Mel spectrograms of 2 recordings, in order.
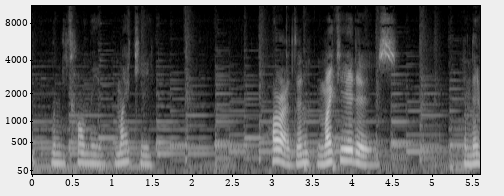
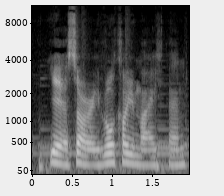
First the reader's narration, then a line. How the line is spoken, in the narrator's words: Mike said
